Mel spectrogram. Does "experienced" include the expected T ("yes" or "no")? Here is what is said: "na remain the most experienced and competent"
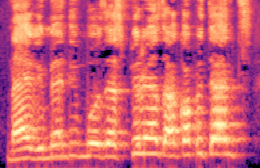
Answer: no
